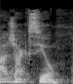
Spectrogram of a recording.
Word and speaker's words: Ajaccio: Ajaccio auf Korsika oder Ajaccio, glaube ich, spricht man das aus, äh, ganz korrekt. Äh, Civitavecchia. – Ajaccio. Ajaccio, okay.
